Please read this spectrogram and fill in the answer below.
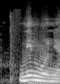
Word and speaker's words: pneumonia: तो इसका स्पेलिंग है PSYCHIATRIST, साइकियाट्रिस्ट। ये वर्ड एक वायरल इन्फेक्शन या बीमारी को कहते हैं। इसे निमोनिया कहते हैं।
